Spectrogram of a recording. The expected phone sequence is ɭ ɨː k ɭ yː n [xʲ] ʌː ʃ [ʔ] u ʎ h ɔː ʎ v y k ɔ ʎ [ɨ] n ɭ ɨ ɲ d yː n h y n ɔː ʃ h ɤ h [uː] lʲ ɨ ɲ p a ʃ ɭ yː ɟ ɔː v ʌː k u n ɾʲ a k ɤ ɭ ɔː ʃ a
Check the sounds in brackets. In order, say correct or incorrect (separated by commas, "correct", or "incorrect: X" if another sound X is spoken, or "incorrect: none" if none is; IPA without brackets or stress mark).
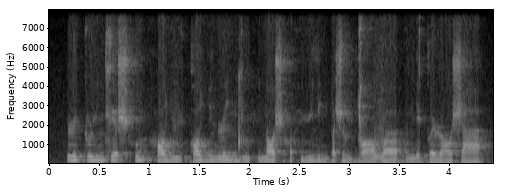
correct, incorrect: h, incorrect: y, incorrect: yː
